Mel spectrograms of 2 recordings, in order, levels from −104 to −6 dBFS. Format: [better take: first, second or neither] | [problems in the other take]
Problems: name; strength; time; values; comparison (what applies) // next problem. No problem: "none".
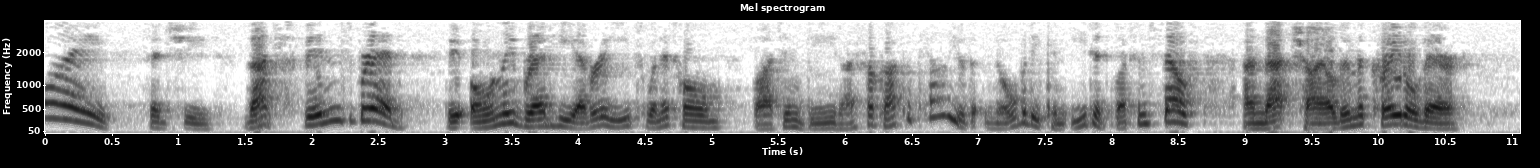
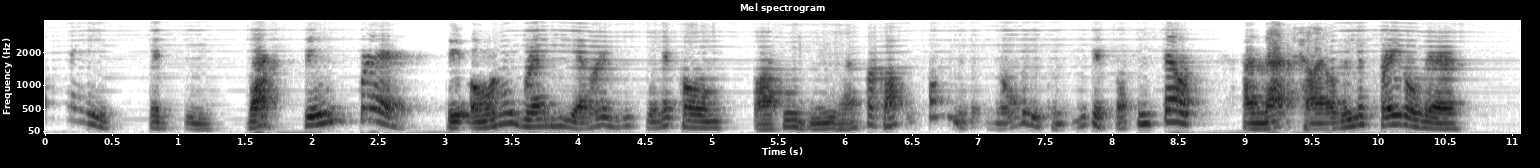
first | noise reduction (neural mask model DeepFilterNet 3)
